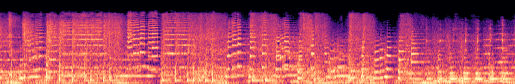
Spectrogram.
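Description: Brass band playing a tune with trumpets and trombones, with quick runs of notes about three and five seconds in.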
